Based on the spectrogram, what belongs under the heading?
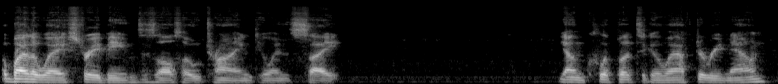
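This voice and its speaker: A man giving off-the-cuff reaction commentary in a deliberate, needling, disapproving way. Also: fairly low pitch, fairly even intonation. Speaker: commentator reacting to a played recording.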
